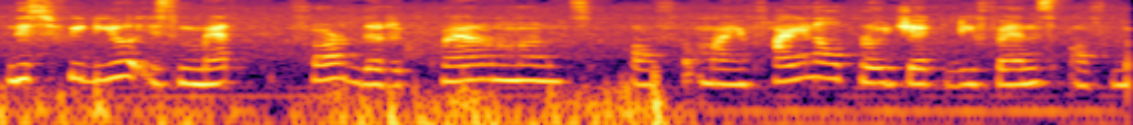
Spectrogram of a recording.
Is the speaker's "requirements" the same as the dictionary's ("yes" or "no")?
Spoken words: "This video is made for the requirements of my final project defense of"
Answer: yes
